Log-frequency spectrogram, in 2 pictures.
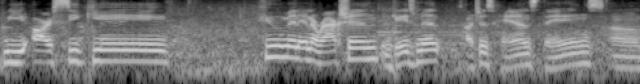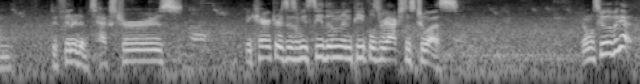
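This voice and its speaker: A street photographer from Philadelphia is interviewed while walking outdoors on city streets, chatting in a wry, rambling, thoughtful way. His voice sits in the mid range with a darkish tone, and traffic and passing vehicles fill the street ambience behind him.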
